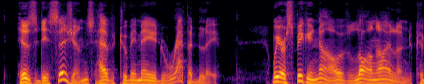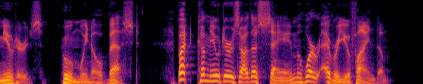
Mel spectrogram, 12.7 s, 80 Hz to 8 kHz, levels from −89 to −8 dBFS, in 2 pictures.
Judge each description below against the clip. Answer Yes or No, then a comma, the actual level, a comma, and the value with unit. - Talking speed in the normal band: No, slow, 130 wpm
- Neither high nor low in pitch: No, low, 110 Hz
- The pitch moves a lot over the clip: Yes, wide, 8.2 semitones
